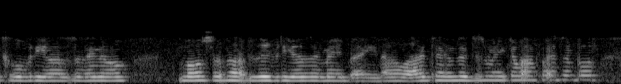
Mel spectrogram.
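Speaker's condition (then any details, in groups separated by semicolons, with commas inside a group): Cerebral palsy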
